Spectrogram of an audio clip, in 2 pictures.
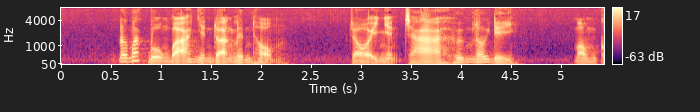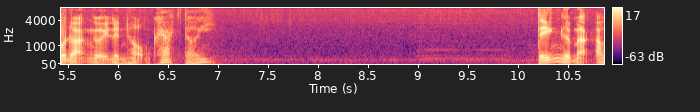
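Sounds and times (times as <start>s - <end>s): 
steady dense rainfall: 0.0s - 10.8s
speech: 0.6s - 2.3s, 2.9s - 7.0s, 10.2s - 10.8s.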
